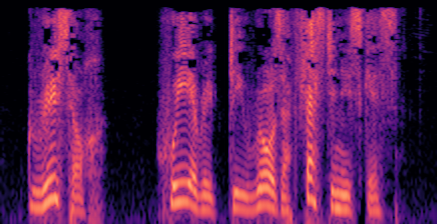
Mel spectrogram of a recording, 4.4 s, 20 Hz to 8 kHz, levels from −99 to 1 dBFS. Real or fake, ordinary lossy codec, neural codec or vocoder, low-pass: real; MP3, 32 kbps; none; 7.2 kHz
